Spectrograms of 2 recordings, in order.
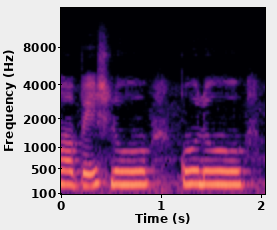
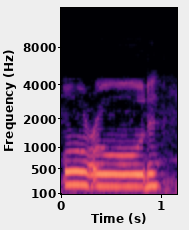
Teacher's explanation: پیش تھا نرمی سے پڑھا، واو مدہ تھا ایک الف کے برابر کھینچ کے پڑھا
